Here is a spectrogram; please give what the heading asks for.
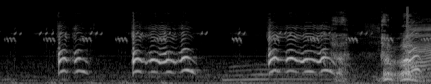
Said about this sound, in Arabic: ما هذا الصوت؟ إنه صوت الكلب الصغير.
